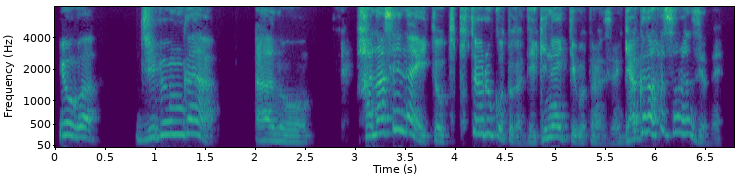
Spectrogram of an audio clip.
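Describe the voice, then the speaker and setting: An earnest man speaking as an interview guest. His pitch rises and falls in animated swings, and he uses many fillers as he talks. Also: brisk. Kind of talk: interview conversation.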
